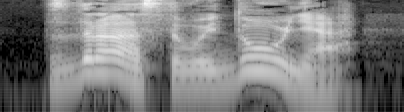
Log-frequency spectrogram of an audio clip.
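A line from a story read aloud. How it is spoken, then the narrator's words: Joyful exclamation. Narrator (Russian): радостно воскликнул Артем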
